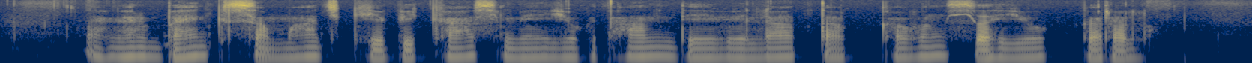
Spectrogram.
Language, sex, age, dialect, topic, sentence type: Magahi, male, 25-30, Western, banking, question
